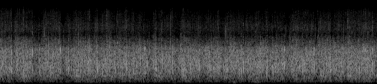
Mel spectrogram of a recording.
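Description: Studio audience applauding to welcome a guest, dense, even clapping sustained at steady loudness for the full length with no voices over it.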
